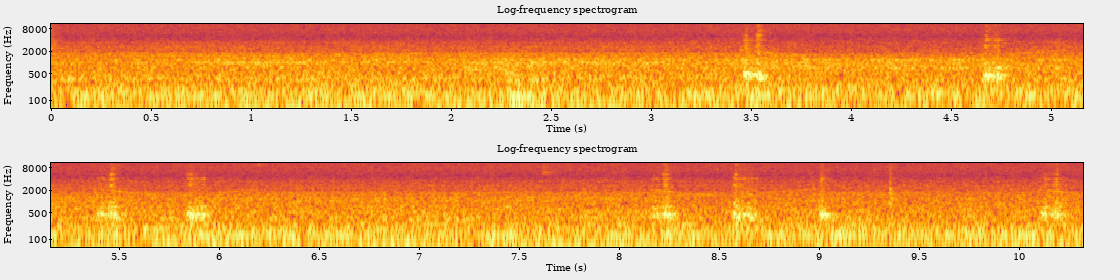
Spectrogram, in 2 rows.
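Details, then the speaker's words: Modified 60 GB PS3 fat model with 19-blade fan retrofit: steady fan hiss with irregular sharp clicks every second or so as the disc drive seeks; noisy periodic disc drive reads. "now that we're back to the ps3 you're seeing disc operation happening periodically and that can get very noisy but this ps3 did pretty well when it comes to fat models"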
